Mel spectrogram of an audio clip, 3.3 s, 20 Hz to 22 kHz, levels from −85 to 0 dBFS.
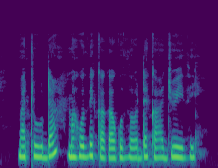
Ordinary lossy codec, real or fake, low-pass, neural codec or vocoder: none; real; 10.8 kHz; none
